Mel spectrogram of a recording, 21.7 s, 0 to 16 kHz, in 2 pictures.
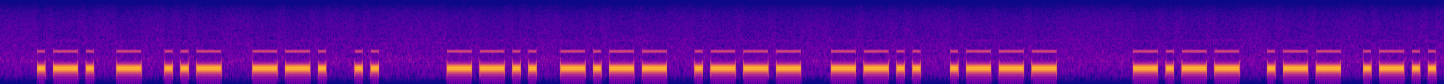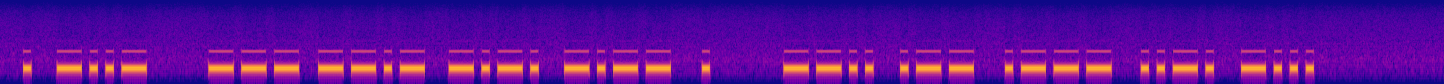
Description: Morse code, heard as a keyed tone, hand-sent with a paddle, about 20 wpm, 570 Hz. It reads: RTUGI ZYJZJ YWLEX OQCYE ZWJFB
